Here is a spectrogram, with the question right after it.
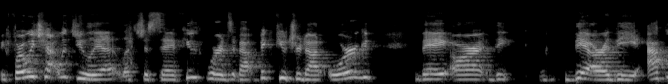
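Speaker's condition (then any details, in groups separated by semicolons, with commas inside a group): No condition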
